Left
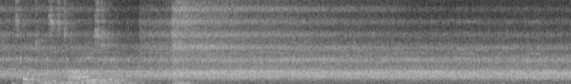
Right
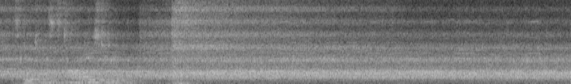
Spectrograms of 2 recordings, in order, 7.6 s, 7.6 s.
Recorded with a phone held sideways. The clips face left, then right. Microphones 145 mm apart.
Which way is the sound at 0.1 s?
50° left (ahead or behind).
